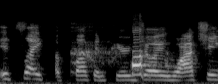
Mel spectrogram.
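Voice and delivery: ordinary talk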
